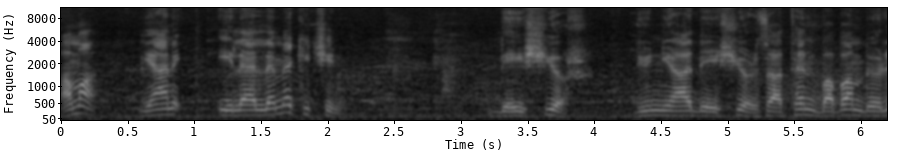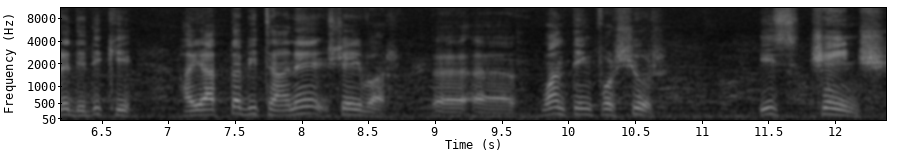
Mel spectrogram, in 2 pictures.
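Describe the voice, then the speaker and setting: A man with a fairly high pitch talks at a very slow pace. He leaves long, frequent pauses, and his pitch varies in an ordinary way. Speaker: cigar maker. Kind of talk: casual interview chat. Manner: halting, searching for words.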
